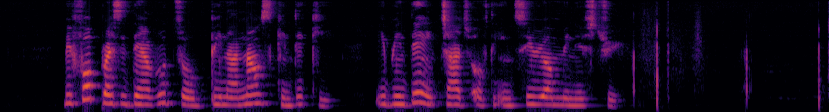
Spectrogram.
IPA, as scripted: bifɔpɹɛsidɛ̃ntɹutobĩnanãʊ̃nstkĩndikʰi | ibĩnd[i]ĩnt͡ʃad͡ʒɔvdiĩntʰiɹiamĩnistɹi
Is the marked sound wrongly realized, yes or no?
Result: yes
